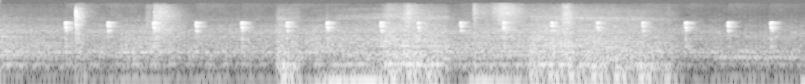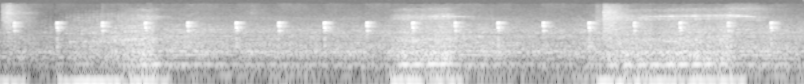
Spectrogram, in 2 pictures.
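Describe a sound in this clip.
A truck engine rumbles low, swelling and easing in bursts.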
